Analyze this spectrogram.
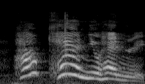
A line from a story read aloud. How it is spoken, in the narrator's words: cried Grandma, delighted that things were warming up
